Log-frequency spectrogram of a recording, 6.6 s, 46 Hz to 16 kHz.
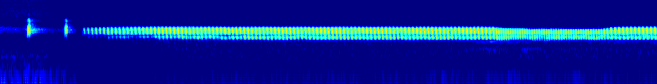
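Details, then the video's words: European nightjar churring: two short clipped notes, then a long, unbroken mechanical trill that runs steadily for several seconds and shifts slightly lower before rising back to its first pitch. No other sounds. "Козодой. 1 часть Евразия. Голоса птиц"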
